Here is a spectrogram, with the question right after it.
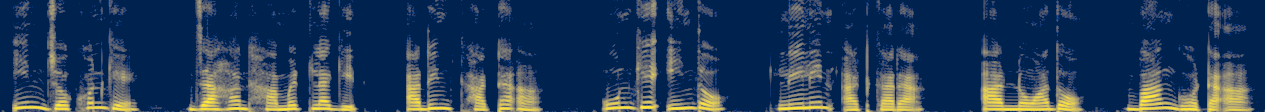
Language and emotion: Santali, sad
